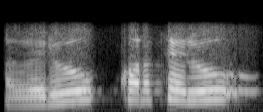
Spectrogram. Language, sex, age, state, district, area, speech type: Malayalam, male, 18-30, Kerala, Idukki, rural, conversation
